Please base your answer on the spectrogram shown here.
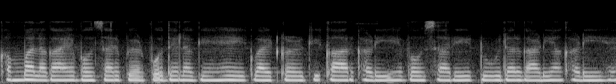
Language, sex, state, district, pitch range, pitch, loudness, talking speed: Hindi, female, Chhattisgarh, Bastar, 195-200 Hz, 195 Hz, -15 LUFS, 235 wpm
